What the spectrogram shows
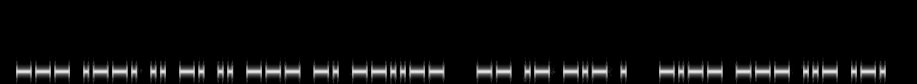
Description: Morse code, heard as a keyed tone, about 25 wpm, 600 Hz. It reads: OPINION, MAKE YOUR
